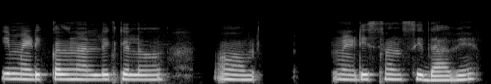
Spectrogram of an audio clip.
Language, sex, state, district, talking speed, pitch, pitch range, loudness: Kannada, female, Karnataka, Bidar, 75 wpm, 230 Hz, 225-235 Hz, -15 LUFS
